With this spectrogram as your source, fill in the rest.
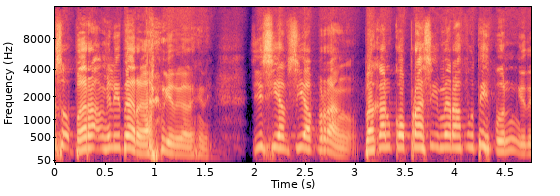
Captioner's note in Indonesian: tertawa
